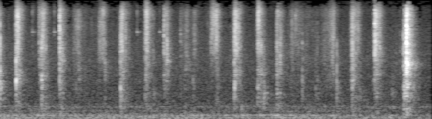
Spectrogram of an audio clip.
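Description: A deck of tarot cards being shuffled by hand: the cards slap and click together in a quick, slightly uneven run of about three strokes a second.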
